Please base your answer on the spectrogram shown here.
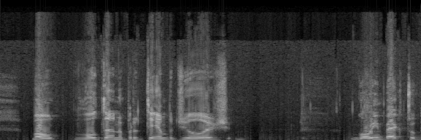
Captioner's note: speaking Portuguese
